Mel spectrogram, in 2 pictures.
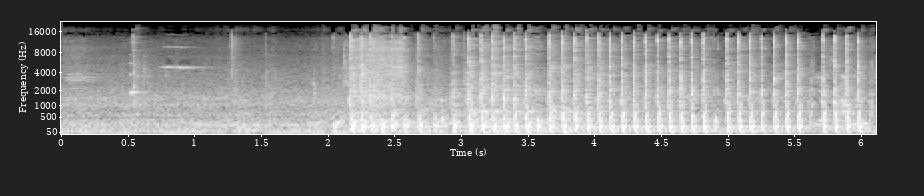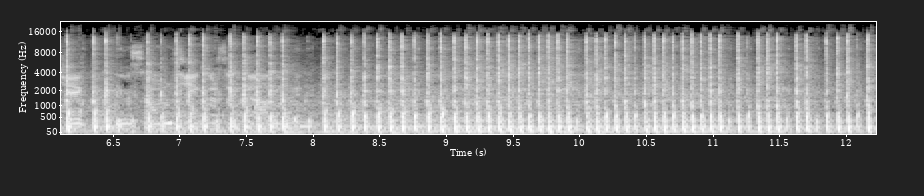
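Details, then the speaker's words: Hero Splendor Plus carburetor model bike at idle: loud rapid ticking puffs with every firing stroke, unusual sound from the silencer; both silencer bolts have come loose and the silencer packing is damaged, causing an exhaust leak. "Sound अनइन sound आ रहा है इसका। और ये sound है silencer का। Silencer के अंदर क्या दिक्कत हो रही है?"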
